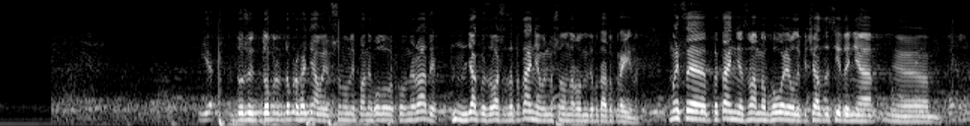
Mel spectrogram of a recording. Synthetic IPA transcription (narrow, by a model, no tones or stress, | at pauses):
jad̪uʒɛd̪ɔbd̪ɔbɾɔɦɐdʲnʲaʋɔlʲʃɐnɔʋnɐjpɑnɛɦɔlˠɔʋʋerxɔʋnʊjɾɑd̪ɪdʲakʊjʊzɐʋɑʃ̬ɛzɐpɪt̪ɑnʲːɐʋɔlʲmɐʃɔnɔnɐɾɔd̪nɪjd̪ep̬ʊt̪ɑt̪ʊkɾɐjinɪ̰ | mɪt̪sɛpɪt̪ɑnʲːɐzʋɑmɪɔbɦɔʋɔɾʲʊʋɐlˠɪpʲid̚ʲt͡ʃɑsːɐsʲid̪ɐnʲːɐ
